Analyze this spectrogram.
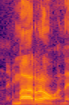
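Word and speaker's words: marrón: Maron. You've got to say it like that. You got to roll the RS.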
